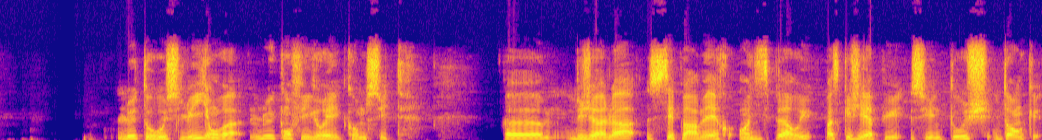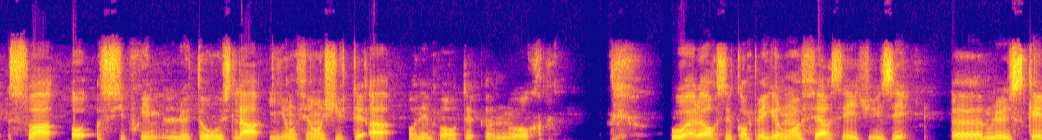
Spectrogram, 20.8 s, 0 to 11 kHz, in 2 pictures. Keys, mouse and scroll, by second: 2.6 KP_Divide, 4.9-6.1 scroll down 1, 6.1-7.3 scroll down 1, 7.3-7.9 scroll down 1, 12.3 Delete, 13.6 shift+a.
